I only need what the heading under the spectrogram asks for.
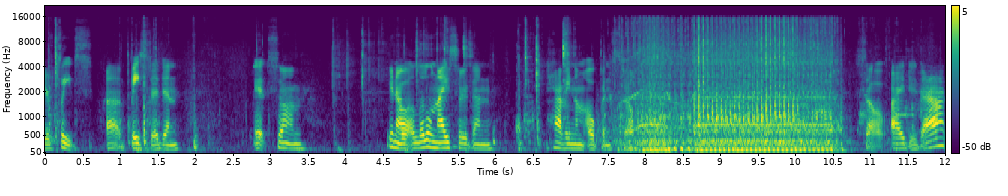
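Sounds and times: sewing machine stitching: 0:07.4 - 0:10.8.

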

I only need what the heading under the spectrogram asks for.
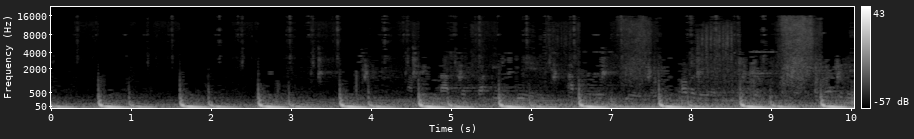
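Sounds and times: deep heartbeat thumps: 0:00.0 - 0:10.0.

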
